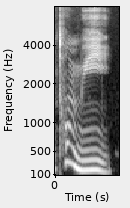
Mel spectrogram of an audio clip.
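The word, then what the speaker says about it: Tommy: 토미. 그냥 토미. 토미. T-O-M-M-Y. 어. 토미. 근데 발음이 톰위인 거예요.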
